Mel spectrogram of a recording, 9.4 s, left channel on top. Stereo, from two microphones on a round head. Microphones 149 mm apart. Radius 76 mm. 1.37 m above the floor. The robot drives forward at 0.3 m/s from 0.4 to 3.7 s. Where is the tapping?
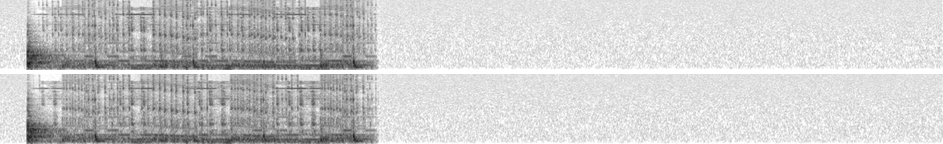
5° right (ahead or behind), 1.4 m.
